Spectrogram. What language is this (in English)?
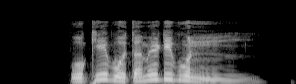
Bangla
